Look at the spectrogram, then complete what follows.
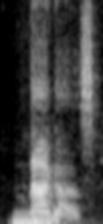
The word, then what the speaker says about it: Nagas: I wouldn't listen carefully, it swears it sounds like I'm saying Nalgas. But it's Nagas.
